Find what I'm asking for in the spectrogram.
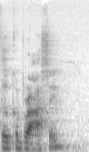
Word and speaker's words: Luca Brasi: Uh, one, I finally know how to pronounce Luca Brasi. Okay. It's not Lou. – Cabrasi. – Yeah. – It's Luca Brasi. Luca, yeah.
